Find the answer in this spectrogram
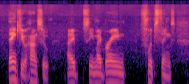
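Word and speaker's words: Hounsou: you know I'm horrible with this but with husan um hu with huh hansu thank you hansu I see my brain things hu I wanted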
